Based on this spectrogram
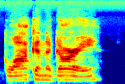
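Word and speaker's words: Guacanagarí: The chief in the area, who I'm definitely going to mispronounce his name, Guacanagari. Sounded pretty good. – Nailed it.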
